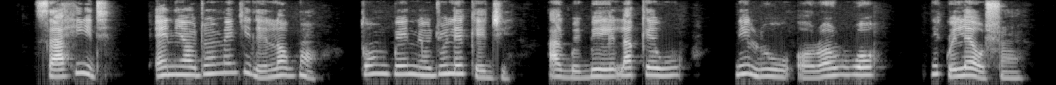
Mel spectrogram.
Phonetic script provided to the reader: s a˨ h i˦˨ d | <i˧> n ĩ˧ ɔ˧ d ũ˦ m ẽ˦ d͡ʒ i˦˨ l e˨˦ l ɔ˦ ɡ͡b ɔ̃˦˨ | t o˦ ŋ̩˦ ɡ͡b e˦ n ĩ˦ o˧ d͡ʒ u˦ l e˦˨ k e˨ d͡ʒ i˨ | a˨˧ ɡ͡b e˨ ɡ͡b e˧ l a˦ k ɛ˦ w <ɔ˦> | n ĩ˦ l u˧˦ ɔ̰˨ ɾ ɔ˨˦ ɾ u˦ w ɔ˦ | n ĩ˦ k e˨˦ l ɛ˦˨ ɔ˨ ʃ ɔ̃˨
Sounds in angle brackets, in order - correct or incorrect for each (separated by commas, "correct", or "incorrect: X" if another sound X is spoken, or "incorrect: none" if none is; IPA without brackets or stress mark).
incorrect: ɛ˧, incorrect: u˦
